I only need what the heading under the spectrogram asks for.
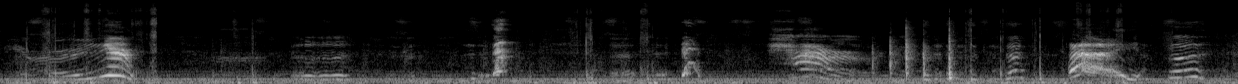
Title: Hiccups Part 3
